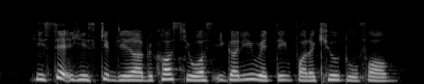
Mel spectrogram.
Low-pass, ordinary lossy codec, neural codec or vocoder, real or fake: 7.2 kHz; none; codec, 16 kHz, 8 kbps, FunCodec, trained on LibriTTS, 25 frames a second; fake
